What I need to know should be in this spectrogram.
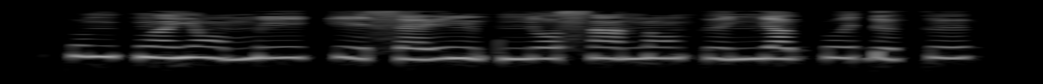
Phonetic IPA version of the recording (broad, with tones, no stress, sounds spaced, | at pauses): kʷ ɨ˦ ŋ kʷ ã˦ j ɔ̃˦˨ m iː˦ k i˦˨ s ɛ˧ ɣ ĩ˦˨ p ɲ ɔ˦ s ã˦ n ɔ̃˦ k ɨ˧ ɲ a˦ kʷ i˦ ɗ ɨ˧ k ɨ˦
